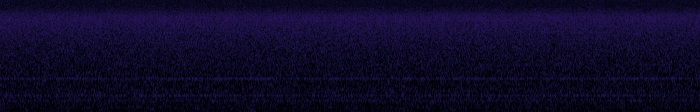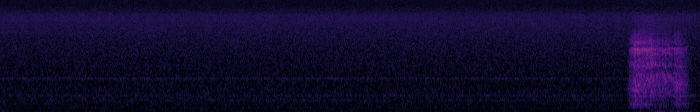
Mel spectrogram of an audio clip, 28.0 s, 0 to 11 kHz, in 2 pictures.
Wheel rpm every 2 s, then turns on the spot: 0, 0, 0, 0, 0, 0, 0, 0, 0, 0, 0, 0, 0, 60.
none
